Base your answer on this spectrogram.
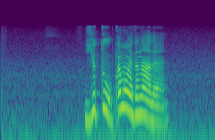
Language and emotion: Russian, angry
